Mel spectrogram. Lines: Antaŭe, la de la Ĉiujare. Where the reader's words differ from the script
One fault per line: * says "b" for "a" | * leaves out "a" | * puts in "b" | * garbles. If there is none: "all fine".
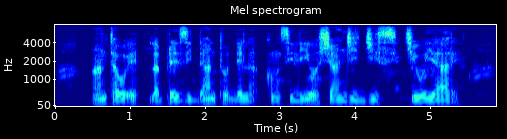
* puts in "prezidanto"
* puts in "Konsilio ŝanĝiĝis"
